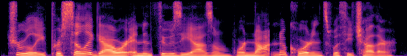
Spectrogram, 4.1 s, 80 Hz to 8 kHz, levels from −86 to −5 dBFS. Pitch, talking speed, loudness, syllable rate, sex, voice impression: 210 Hz, 175 wpm, -17 LUFS, 6.0 syllables/s, female, feminine, adult-like, tensed, bright, clear, intellectual, calm, friendly, elegant, slightly sharp, modest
